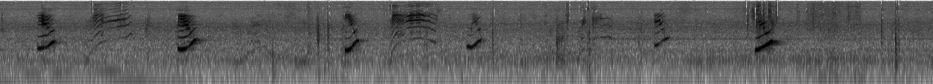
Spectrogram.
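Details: Feral kittens, born to a feral cat in an industrial area and being tamed, give short, high, upward-sweeping mews roughly every two seconds. Several mews overlap, with a few fainter calls between them over a low indoor hiss.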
